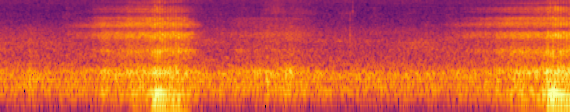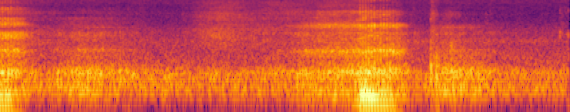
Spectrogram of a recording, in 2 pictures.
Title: Snoring dog & kitten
